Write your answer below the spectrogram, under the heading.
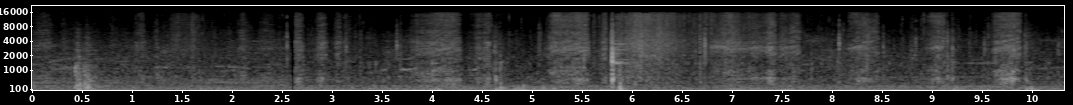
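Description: Peeled green papaya being shredded with a hand-held julienne peeler: repeated rasping, scraping strokes as the blade cuts strands from the fruit, with one sharp click about halfway through.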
